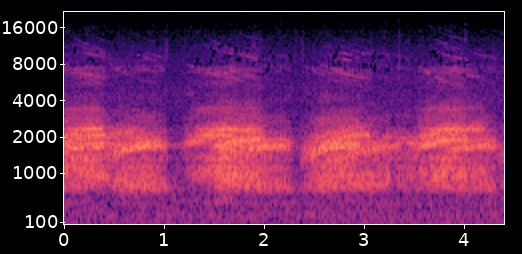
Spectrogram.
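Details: Four long, raspy frog croaks, each lasting about a second, follow one another with brief gaps, giving a loud, even, buzzing pattern.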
